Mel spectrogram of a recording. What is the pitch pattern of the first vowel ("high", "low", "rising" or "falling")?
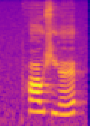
high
